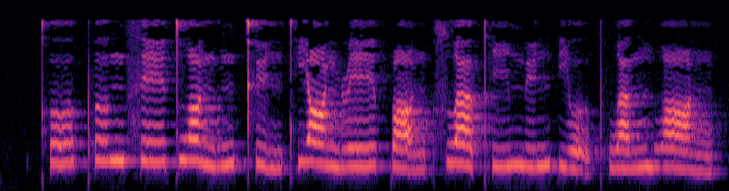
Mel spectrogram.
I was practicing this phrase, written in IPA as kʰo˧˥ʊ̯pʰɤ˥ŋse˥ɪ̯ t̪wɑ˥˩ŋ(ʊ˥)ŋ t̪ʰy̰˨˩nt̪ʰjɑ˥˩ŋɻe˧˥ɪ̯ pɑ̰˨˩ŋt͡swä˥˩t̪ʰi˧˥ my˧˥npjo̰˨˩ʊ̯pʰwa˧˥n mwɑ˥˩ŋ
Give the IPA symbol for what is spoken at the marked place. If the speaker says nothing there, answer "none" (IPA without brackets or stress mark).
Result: ʊ˧˥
